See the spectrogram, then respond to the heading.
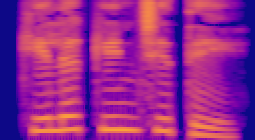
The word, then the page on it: ಕಿಲಿಕಿಂಚಿತ: kilikincita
